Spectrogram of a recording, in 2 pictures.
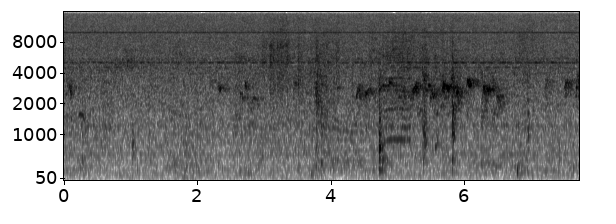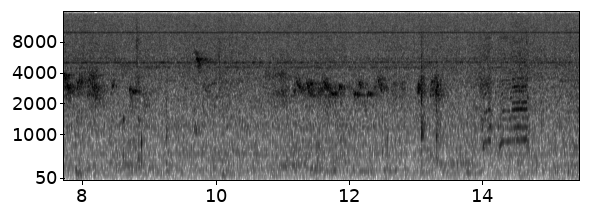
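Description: Birds chirping and calling in short scattered bursts over a quiet background, with a couple of sharp clicks.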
